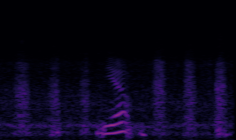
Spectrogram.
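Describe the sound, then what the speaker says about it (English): Honeybees buzz around an open hive in Alaska, their faint hum coming in short swells, while people talk quietly nearby. "You can just hear them buzzing all around."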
